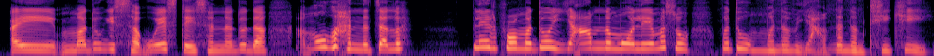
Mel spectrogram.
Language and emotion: Manipuri, disgusted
